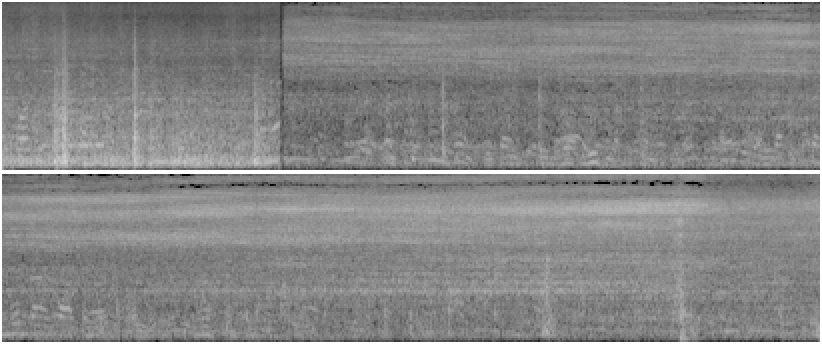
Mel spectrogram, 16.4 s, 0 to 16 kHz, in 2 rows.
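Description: Steam hissing from BR Standard Class 2 2-6-0 steam locomotive No. 78019, a steady high hiss that grows louder until about a second before the end, then falls off. The first few seconds are a different moment: voices and clicks on a platform beside a locomotive.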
